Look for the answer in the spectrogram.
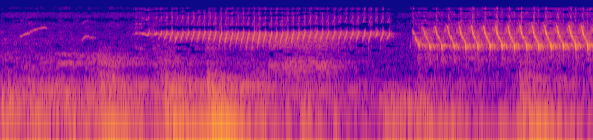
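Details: Canary song for mating stimulation: a sustained thin high trill over faint background noise, then a bright, rapid run of repeated clear notes.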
